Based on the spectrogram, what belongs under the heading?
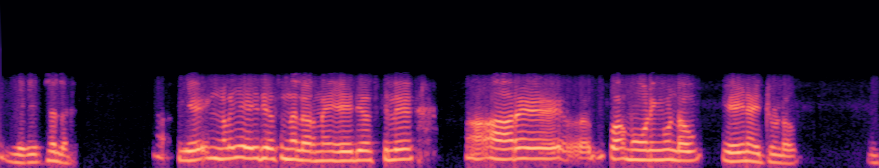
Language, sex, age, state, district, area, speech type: Malayalam, male, 18-30, Kerala, Malappuram, rural, conversation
